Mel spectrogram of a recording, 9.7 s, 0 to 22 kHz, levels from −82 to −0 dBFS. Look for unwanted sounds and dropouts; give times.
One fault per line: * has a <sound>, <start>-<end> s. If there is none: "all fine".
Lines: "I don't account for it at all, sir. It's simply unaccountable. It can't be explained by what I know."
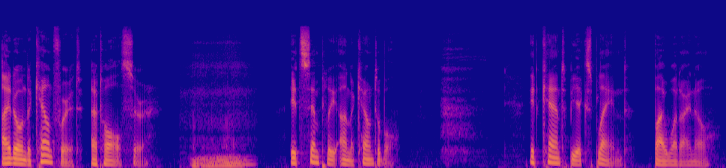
* has a breath, 2.4-3.5 s
* has a sigh, 5.9-6.5 s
